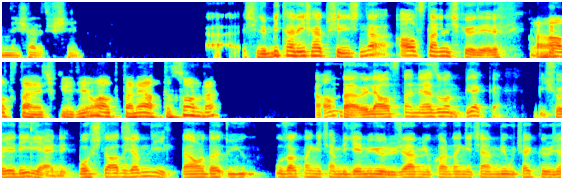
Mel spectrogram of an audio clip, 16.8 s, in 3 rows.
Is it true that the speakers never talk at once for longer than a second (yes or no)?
yes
